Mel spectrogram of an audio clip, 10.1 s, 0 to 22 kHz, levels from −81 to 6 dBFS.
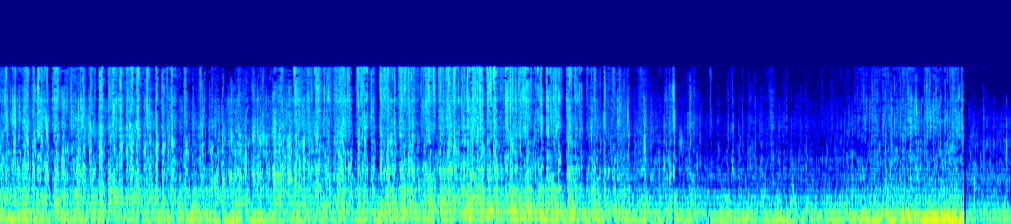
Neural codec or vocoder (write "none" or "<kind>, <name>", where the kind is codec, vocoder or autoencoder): vocoder, BigVGAN v2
